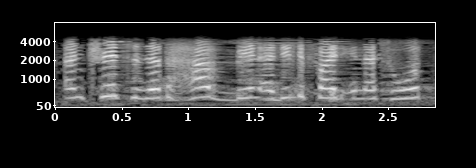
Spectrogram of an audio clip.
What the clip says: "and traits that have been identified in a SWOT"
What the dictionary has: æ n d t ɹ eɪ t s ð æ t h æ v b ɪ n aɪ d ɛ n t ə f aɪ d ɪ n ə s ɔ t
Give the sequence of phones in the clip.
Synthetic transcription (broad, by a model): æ n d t ɹ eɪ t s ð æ t h æ v b ɪ n aɪ d ɛ n t ə f aɪ d ɪ n ə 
